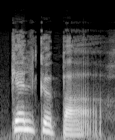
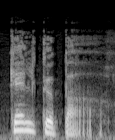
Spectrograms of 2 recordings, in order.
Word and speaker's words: quelque part: Quelque part. Don't pronounce the final T. Quelque part.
